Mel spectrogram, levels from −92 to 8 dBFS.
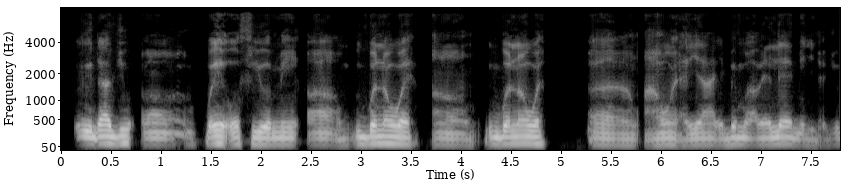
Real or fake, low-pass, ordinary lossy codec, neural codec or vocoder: fake; 7.2 kHz; none; codec, 16 kHz, 4 kbps, X-Codec, WavLM features, trained on Multilingual LibriSpeech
